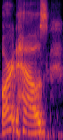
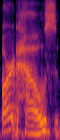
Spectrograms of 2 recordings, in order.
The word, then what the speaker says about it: ARTHAUS: So the Cedars to me is the corporeal body of a beautiful woman, you know, and the art house, it's spelled in the German manner, ARTHAUS.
